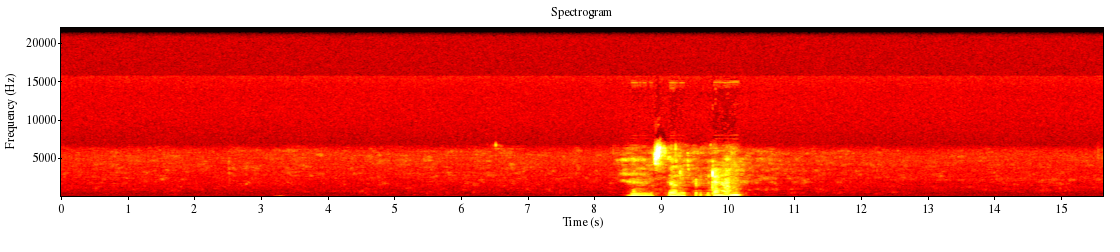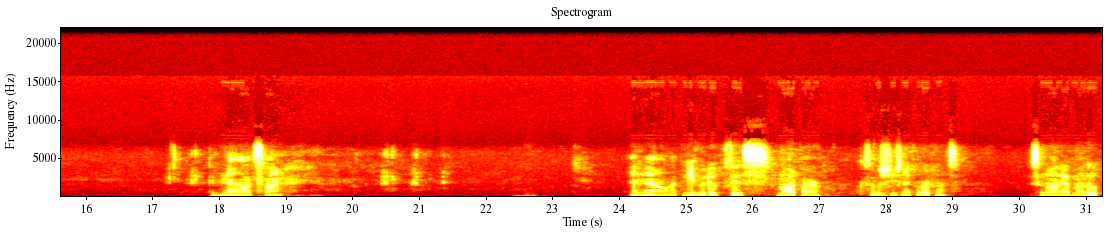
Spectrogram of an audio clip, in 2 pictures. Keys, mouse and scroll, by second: 1.5 shift+middle click, 2.4 shift+middle click, 4.1 middle click, 5.9 Tab, 6.8 right click, 10.3 click, 17.4 Tab, 17.9-18.2 scroll down 3, 19.6 shift+middle click, 21.5-22.6 scroll down 3, 22.6 shift+middle click, 22.6 scroll down 2, 24.6 KP_1, 25.6 right click, 27.6 click, 29.6 middle click.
